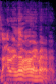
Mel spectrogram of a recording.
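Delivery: loud, hammed-up string of concessions; hasty mock backpedal. He has over-explained the joke to her, loud mock backpedal. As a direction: blurt it loudly, imitating the character backing off. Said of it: "Which is why he then goes".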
